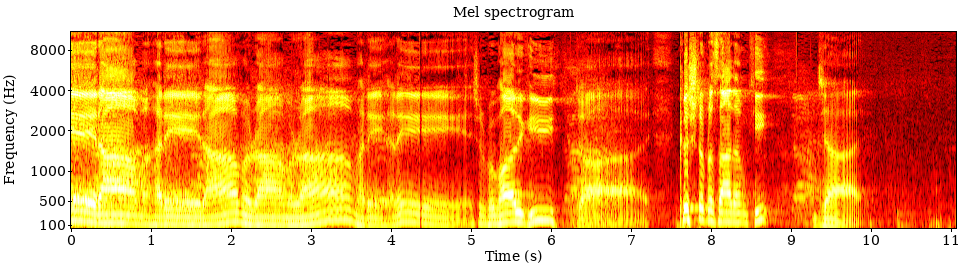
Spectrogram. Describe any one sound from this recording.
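A man sings loudly and with feeling through a microphone.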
